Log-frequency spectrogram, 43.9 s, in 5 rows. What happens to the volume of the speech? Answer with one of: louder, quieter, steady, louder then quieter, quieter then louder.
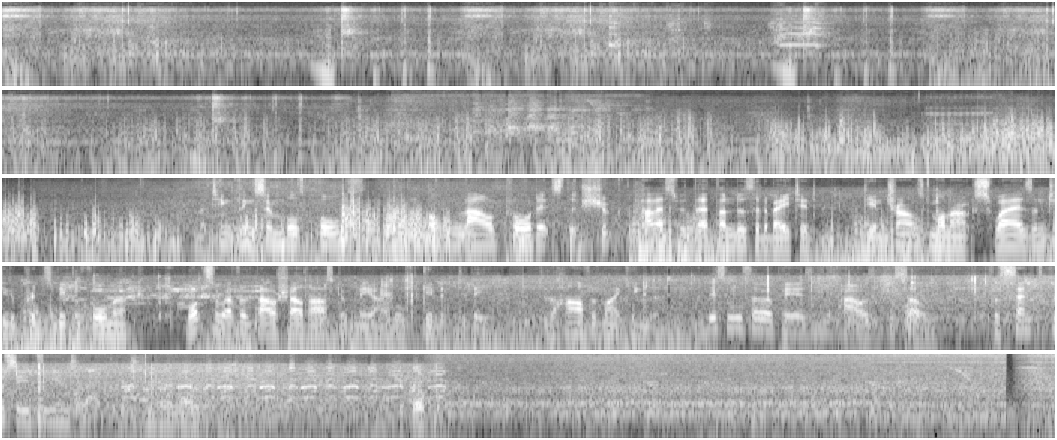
quieter.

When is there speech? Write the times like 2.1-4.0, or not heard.
19.1-37.4.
